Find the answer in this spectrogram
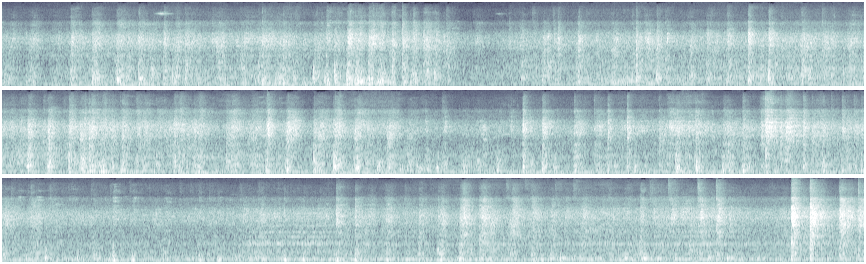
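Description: ICF passenger coach running on the track, its wheels clattering over the rail joints in an uneven stream of clicks and knocks above a steady rumble.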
